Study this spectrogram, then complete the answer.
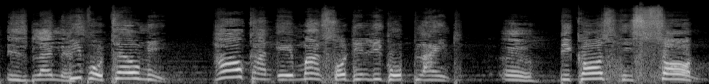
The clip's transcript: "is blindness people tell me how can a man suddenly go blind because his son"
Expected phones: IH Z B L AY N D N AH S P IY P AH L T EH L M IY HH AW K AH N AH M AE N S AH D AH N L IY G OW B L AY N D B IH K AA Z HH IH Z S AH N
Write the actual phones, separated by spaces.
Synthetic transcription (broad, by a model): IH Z B L AY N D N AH P IY P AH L T EH L M IY HH AW K AH N AH M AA N S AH D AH N L IY G OW B L AY N D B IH K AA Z HH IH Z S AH N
